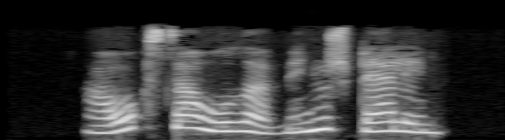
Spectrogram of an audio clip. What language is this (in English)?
Western Mari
